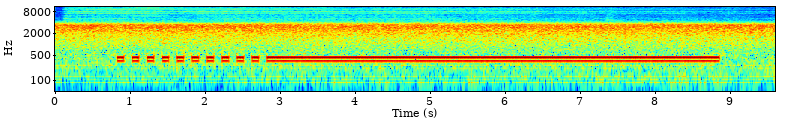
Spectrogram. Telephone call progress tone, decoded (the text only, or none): stutter dial tone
